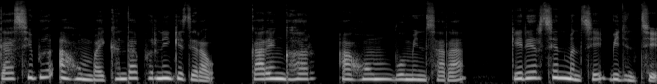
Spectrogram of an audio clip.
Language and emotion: Bodo, neutral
